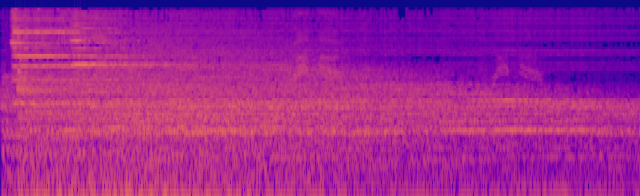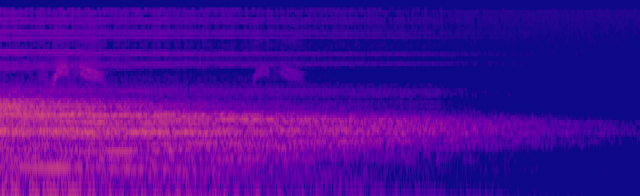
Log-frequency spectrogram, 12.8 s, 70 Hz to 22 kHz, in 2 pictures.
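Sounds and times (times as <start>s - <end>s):
metal stinger: 0.0s - 5.7s
scary piano: 0.0s - 10.6s.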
